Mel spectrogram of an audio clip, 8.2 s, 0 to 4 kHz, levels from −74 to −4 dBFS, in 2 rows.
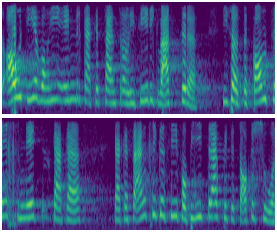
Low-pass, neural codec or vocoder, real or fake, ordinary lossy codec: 3.6 kHz; none; real; none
